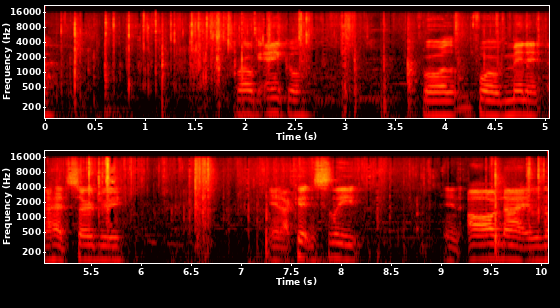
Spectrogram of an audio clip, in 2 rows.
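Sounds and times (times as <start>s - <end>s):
foil packs crinkling: 0.0s - 3.2s, 3.8s - 10.0s.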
